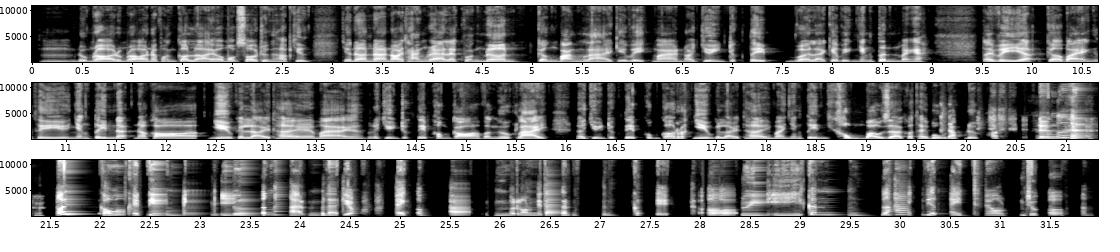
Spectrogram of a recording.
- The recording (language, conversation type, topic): Vietnamese, podcast, Bạn cân bằng giữa trò chuyện trực tiếp và nhắn tin như thế nào?
- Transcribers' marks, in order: laugh; distorted speech; unintelligible speech; laugh; unintelligible speech; unintelligible speech; unintelligible speech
